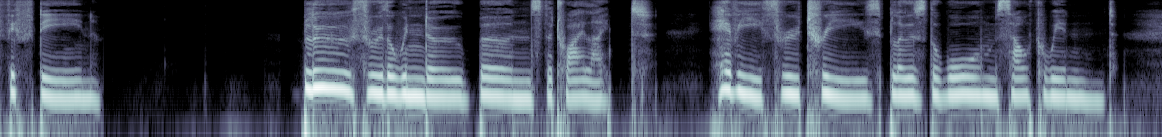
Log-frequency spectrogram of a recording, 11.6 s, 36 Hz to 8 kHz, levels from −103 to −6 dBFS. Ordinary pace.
No: slow, 90 wpm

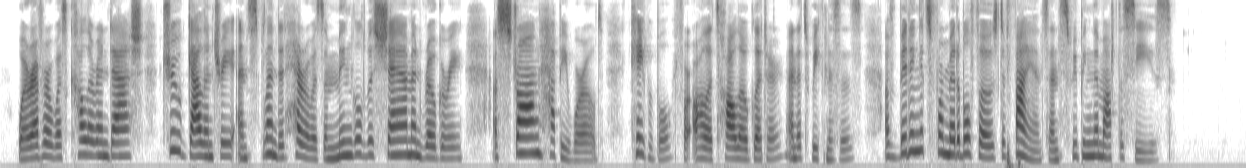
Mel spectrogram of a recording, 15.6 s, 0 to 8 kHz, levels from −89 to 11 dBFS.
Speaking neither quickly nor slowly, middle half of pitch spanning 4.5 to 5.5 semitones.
Yes: average, 160 wpm; average, 5.0 semitones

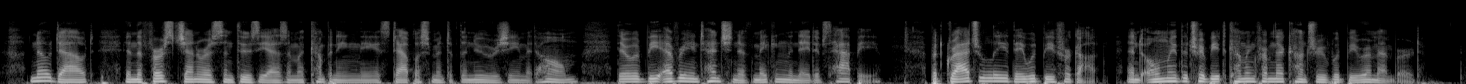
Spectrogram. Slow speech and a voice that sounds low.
No: average, 175 wpm; low, 115 Hz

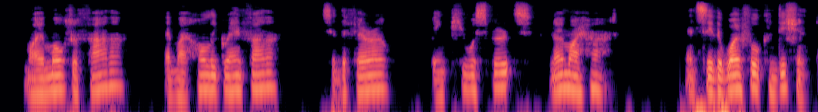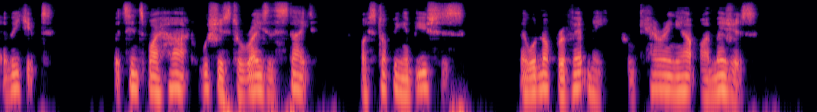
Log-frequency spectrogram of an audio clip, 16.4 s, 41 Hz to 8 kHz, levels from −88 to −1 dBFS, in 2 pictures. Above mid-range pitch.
No: low, 115 Hz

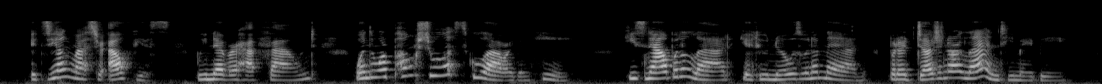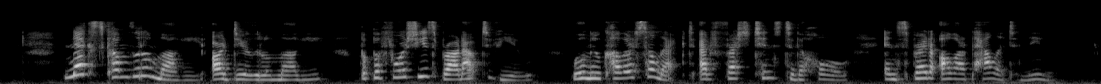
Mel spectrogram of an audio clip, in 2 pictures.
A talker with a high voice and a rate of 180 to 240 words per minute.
Yes: high, 245 Hz; average, 190 wpm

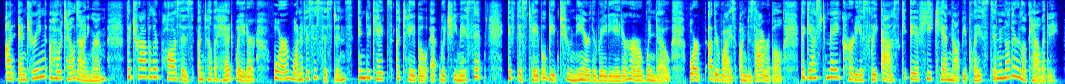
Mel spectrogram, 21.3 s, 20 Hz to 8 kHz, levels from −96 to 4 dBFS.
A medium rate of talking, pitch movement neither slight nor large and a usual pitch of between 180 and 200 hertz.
No: average, 150 wpm; wide, 5.8 semitones; high, 190 Hz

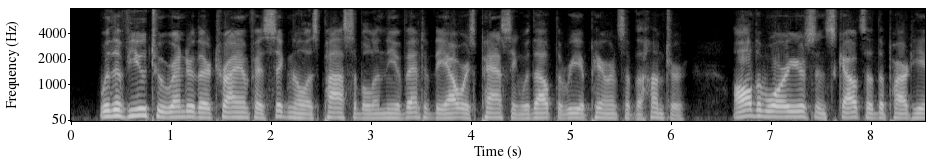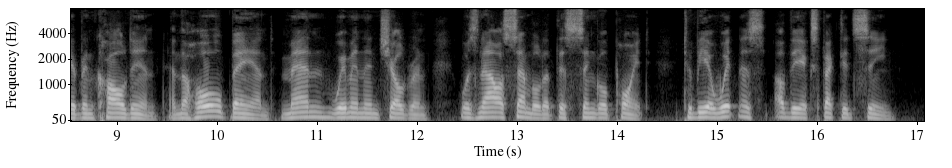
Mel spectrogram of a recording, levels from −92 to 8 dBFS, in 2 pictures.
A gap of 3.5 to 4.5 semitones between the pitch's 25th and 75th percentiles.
No: narrow, 2.6 semitones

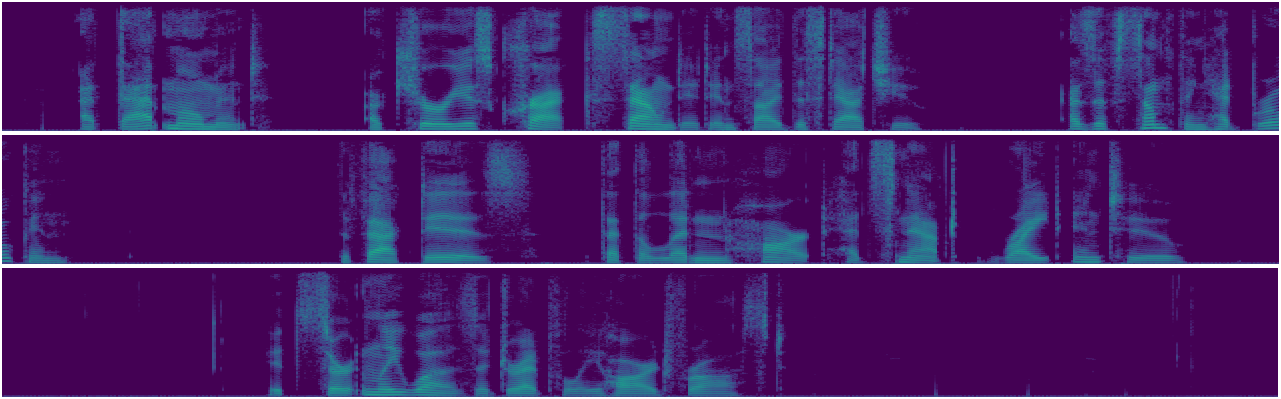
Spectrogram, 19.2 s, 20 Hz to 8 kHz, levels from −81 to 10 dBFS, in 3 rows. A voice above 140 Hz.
No: low, 135 Hz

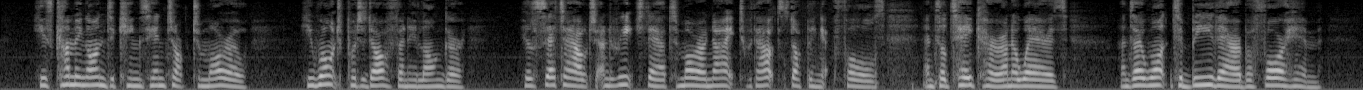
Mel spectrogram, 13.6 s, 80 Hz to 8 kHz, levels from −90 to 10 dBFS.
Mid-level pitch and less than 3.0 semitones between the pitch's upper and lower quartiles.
No: high, 225 Hz; narrow, 2.5 semitones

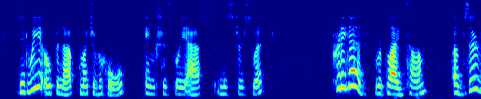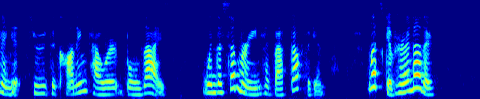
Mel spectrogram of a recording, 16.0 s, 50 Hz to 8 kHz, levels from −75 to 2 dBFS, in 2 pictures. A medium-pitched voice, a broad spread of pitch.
No: high, 225 Hz; wide, 6.4 semitones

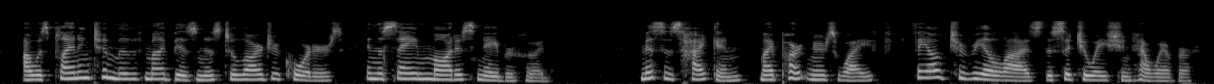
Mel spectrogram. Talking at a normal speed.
No: slow, 130 wpm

